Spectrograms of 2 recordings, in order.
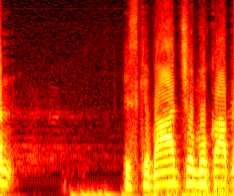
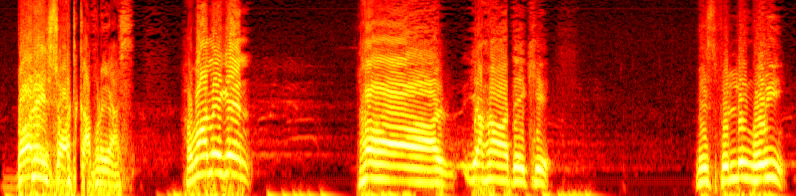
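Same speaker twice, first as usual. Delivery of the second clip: rising live play-by-play, drawn out; excited cricket commentary; 3 semitones higher, slower than usual. Acted. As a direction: call the run-out chance as it happens. Live play-by-play of run-out chance.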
